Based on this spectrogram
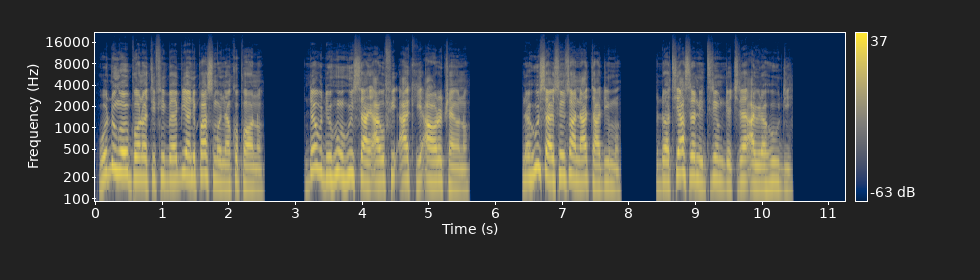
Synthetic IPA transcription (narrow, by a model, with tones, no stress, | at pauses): wɔ˦dũ˦ŋo˦wu˦pʰɔ̃˦nʊ̃˦a˨ti˨fĩ˦bæː˨bi˦a˨nɪ̃˦pʰa˦sʊ̃˨˦m˨o˨ɲã˨ŋkʰo˦pʰɔ̃˨nnʊ̃˦ | da˦wi˨di˨˦ɦũ˦˨hu˦sa˨ɪ˨ʔa˨wʊ˦fi˦ʔa˦kʰɪ˨˦ʔa̰˨wɔ˨ɾɪ˦t͡ɕᶣɛ̃˨nnʊ̃˦ | nã˨˦hu˦sa˨ɪ˨sũ˦n̩˦s̬ʊ˦a˨nɪ̃˨a˦tʰa˨dɪ˦mũ˨ | d̥ɪ˨dɔ˨tʰɪ˦a˦sɪɾɛ˦nɪ̃˨tʰɾĩ˦mdɪ˨t͡ɕʰɪ˨ɾɛ˦ʔa̰˨ɥɪ˨ɾa˨ɦu˦di˦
